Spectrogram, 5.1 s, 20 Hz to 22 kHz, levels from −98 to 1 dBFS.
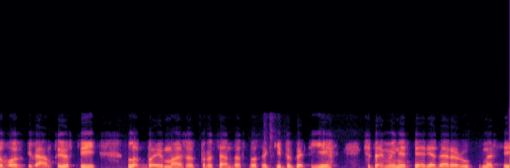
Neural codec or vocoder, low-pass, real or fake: none; 7.2 kHz; real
